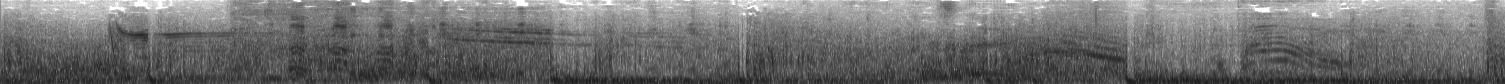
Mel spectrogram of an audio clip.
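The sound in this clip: Bullets from a real gun ricochet in several sharp bursts, each crack trailed by a high, sliding whine, over a loud, dense background of booms and clatter.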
